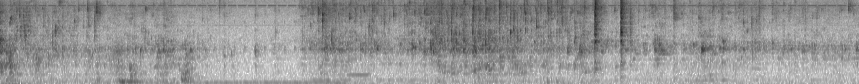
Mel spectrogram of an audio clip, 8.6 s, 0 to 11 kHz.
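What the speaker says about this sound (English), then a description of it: "First thing I'm going to do is just turn on the water," Tap water runs into a tub while an Eheim 2213 aquarium canister filter is being cleaned, a steady close splashing flow with small knocks and clatters partway through.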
